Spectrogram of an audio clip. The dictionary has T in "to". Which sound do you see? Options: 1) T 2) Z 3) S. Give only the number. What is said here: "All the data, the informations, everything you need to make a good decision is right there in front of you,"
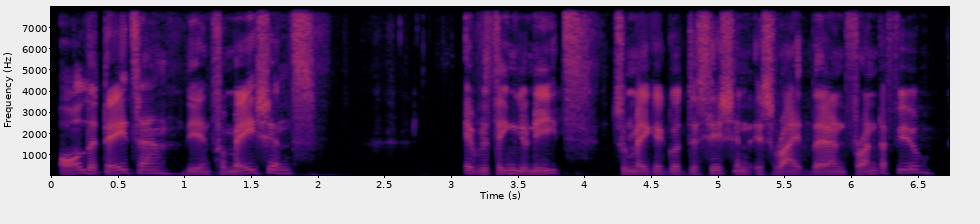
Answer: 1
